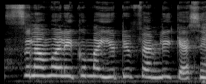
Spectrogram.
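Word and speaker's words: السلام عليكم: में बता दूं कि अस्सलामुअलैकुम ठीक तरह से प्रोनाउंसिएशन इसकी होनी चाहिए, वरना अस्सलाम वालेकुम इसके जो मीनिंग्स हैं ना वो बदल जाते हैं। तो इसलिए जो है ठीक तरह से प्रॉपर अस्सलामुअलैकुम जो है वो किया करें।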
